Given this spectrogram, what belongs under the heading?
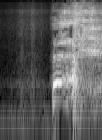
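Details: Male with allergies: a brief intake of breath, then one loud explosive sneeze during a bout of repeated allergic sneezing.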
